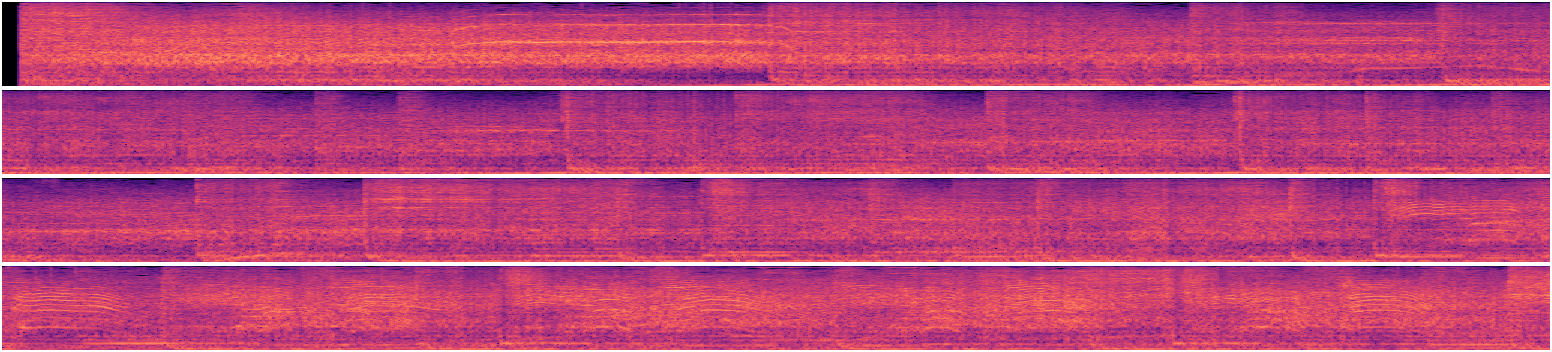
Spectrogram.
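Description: Loud live pop dance music over a concert sound system, with a heavy bass beat, and a crowd cheering and screaming over it.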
